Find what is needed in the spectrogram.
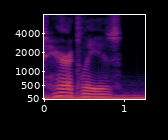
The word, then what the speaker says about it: Heracles: After ages had passed, Zeus relented and allowed his son Hercules, pronounced by the Greeks Heracles, to shoot the eagle, thus finally freeing Prometheus from his torment.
